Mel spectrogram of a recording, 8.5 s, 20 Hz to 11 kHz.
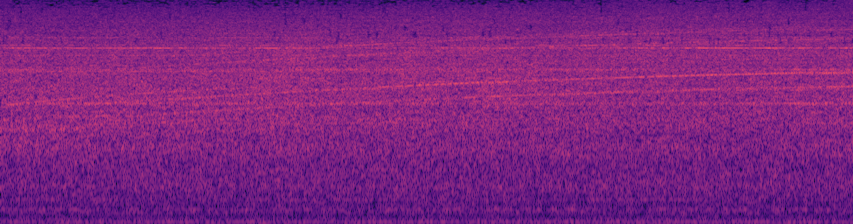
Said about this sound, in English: now we're ready to crank our number 1 motor or left motor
